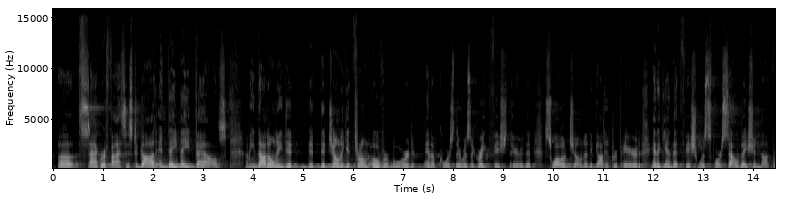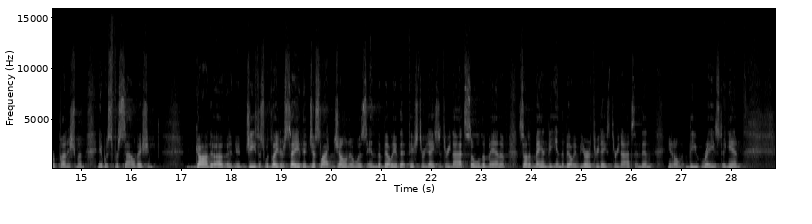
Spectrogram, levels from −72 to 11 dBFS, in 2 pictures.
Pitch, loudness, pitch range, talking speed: 85 Hz, -31 LUFS, 80-95 Hz, 205 wpm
